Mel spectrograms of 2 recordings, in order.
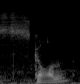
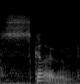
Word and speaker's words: scone: As you can see, you can pronounce this word as scone or scone.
